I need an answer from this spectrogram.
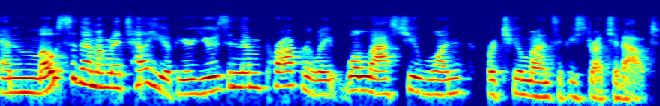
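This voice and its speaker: A woman with a plain, everyday voice speaks at a moderate pace, her pitch fairly low. Her intonation is lively, and she leaves hardly any pauses. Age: 60s. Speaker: beauty products consultant. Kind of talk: casual interview.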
